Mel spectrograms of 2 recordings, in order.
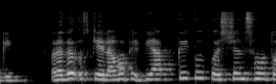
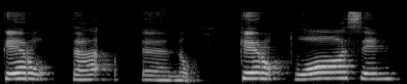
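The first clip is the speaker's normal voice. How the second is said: Quran recitation; 2 semitones higher, 3 dB louder, slower than usual. Shown as a demonstration. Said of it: "जैसे".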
